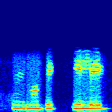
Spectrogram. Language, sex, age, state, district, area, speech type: Odia, female, 18-30, Odisha, Sundergarh, urban, conversation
